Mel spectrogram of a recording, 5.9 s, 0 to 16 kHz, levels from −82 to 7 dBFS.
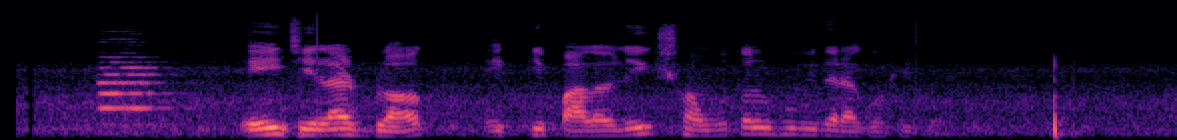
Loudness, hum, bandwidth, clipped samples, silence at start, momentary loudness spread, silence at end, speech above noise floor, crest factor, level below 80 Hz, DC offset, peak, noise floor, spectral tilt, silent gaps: -28 LUFS; none; 9 kHz; under 0.1%; 0.3 s; 16 LU; 0.6 s; 27 dB; 20 dB; -76 dBFS; under 0.1%; -8 dBFS; -54 dBFS; -6 dB/octave; none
